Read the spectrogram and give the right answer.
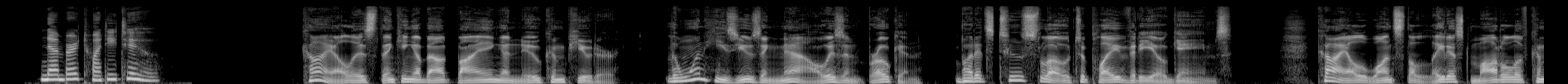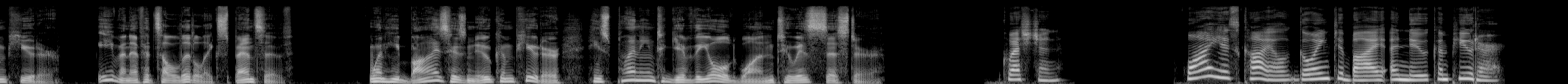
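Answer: His computer is too slow for video games.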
